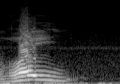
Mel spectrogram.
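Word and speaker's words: الغي: Jadi tekan betul-betul. Minal ghoi. Ha, ghoi. Okey. Mai saya tunjuk sikit. Ha, saya kongsikan dekat ayah-ayah ibu-ibu semua. InsyaAllah. Okey. Okey. Cara bacaan dia. Okey. Cara bacaan dia, bila kita matikan dengan ya yang bertanda sabdu tadi tu. Okey. Minal ghoi. Ha, dia macam nak tekan huruf ya mati tu.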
